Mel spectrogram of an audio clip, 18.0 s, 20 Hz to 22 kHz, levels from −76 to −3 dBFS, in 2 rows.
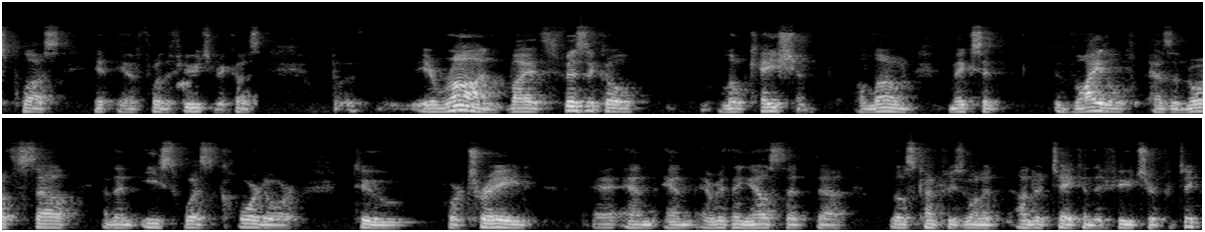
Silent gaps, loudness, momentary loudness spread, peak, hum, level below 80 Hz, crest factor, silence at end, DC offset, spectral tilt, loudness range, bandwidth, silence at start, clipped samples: none; -23 LUFS; 15 LU; 0 dBFS; none; -64 dBFS; 22 dB; 0 s; under 0.1%; -5.5 dB/octave; 4 LU; 9.6 kHz; 0 s; under 0.1%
